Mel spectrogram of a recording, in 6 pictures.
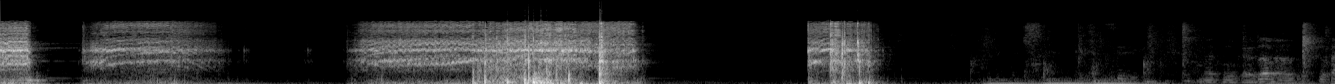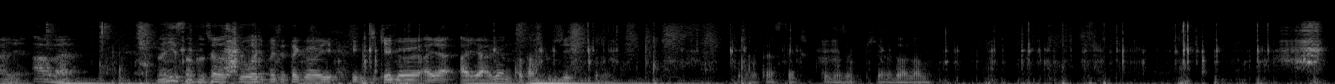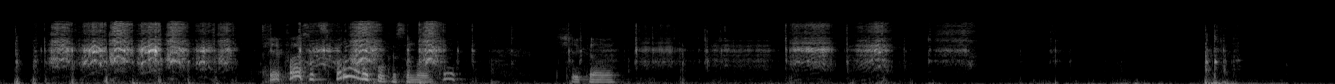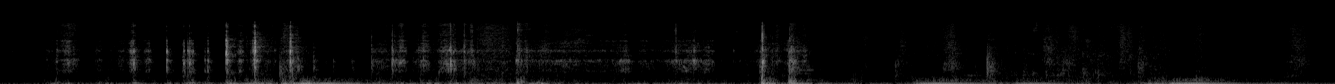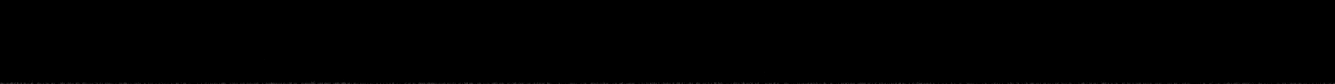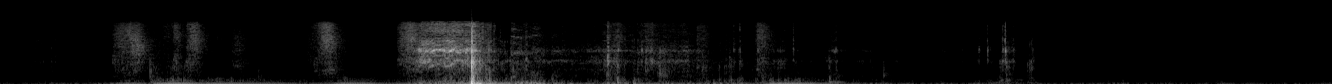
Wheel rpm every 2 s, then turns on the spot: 80, 20, 140, 60, 50, 0, 0, 0, 0, 0, 0, 0, 0, 0, 0, 0, 0, 0, 0, 0, 0, 0, 0, 0, 0, 0, 0, 0, 0, 0, 0, 0, 0, 0, 0, 30, 0, 0, 0, 0.
none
